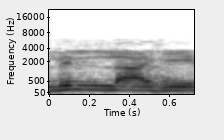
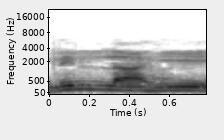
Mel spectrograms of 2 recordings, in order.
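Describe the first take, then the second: The two takes are said the same way.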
